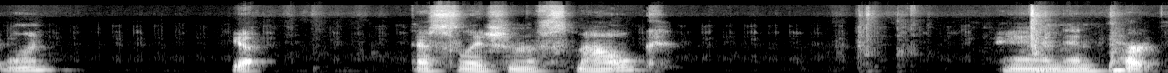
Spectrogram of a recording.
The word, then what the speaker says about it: Smaug: Part 2, The Desolation of Smaug. That's how you pronounce it, Smaug.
